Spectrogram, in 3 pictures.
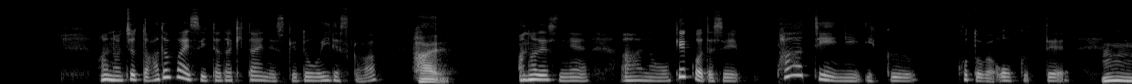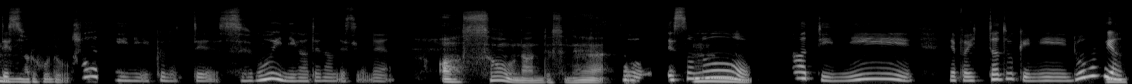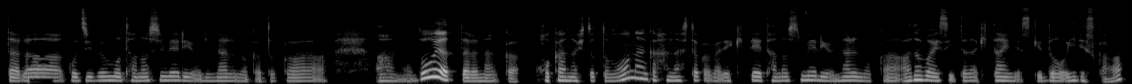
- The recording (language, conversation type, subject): Japanese, advice, パーティーで居心地が悪いとき、どうすれば楽しく過ごせますか？
- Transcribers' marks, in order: tapping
